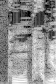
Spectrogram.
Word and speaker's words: 부단히: 없지 못한거 그리고 끌림이 없는 걸 분란이 아니라 부단히 라고 한다는 거 꼭 기억하시기 바랍니다 다음 한자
